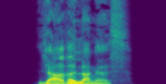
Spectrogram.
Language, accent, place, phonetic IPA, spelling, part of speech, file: German, Germany, Berlin, [ˈjaːʁəlaŋəs], jahrelanges, adjective, De-jahrelanges.ogg
- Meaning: strong/mixed nominative/accusative neuter singular of jahrelang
